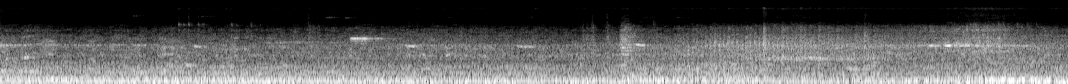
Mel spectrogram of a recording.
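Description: Road traffic heard from inside a car's cabin: a steady low rumble of engines from the car and the motorbikes and vehicles around it, with faint voices from people outside.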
